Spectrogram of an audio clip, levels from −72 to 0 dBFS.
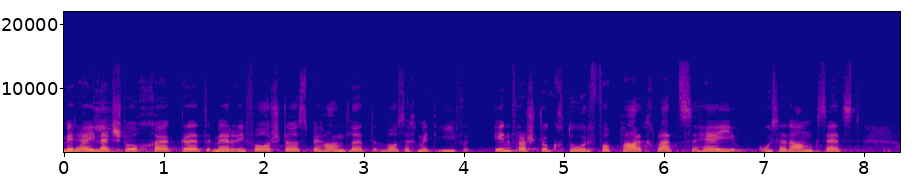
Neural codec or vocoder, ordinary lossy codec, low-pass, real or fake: none; none; 14.4 kHz; real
